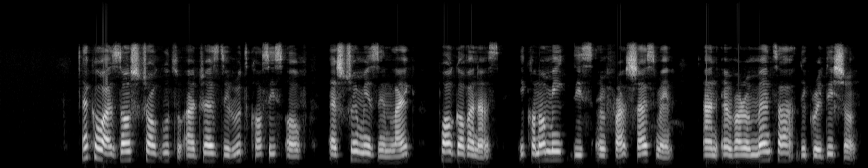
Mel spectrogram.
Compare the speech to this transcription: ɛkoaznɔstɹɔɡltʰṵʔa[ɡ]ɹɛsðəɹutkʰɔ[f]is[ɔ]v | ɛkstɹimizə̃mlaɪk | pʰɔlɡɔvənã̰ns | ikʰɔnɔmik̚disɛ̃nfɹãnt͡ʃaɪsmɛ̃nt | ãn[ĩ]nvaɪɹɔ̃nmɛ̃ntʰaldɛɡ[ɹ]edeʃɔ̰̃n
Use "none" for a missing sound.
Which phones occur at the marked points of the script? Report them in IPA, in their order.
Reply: d, s, ɔ, ɛ̃, ɹ

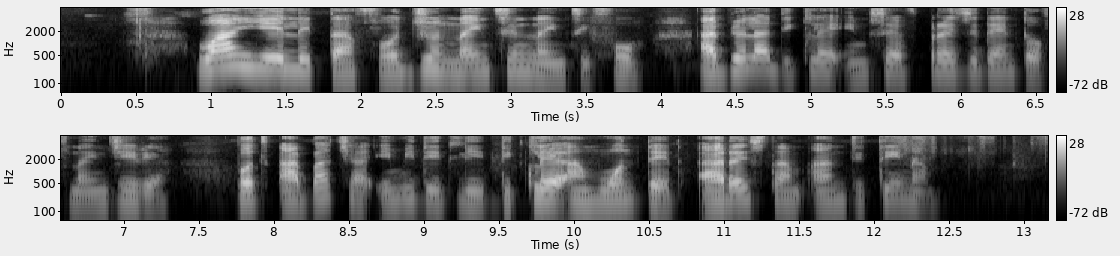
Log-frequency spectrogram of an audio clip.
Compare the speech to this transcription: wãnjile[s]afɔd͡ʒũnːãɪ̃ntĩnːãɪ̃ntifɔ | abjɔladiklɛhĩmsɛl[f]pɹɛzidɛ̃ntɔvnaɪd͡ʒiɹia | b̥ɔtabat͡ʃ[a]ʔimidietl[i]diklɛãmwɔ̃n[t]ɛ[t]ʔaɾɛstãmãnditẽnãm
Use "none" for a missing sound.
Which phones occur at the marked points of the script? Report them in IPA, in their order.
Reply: t, f, a, i, t, d

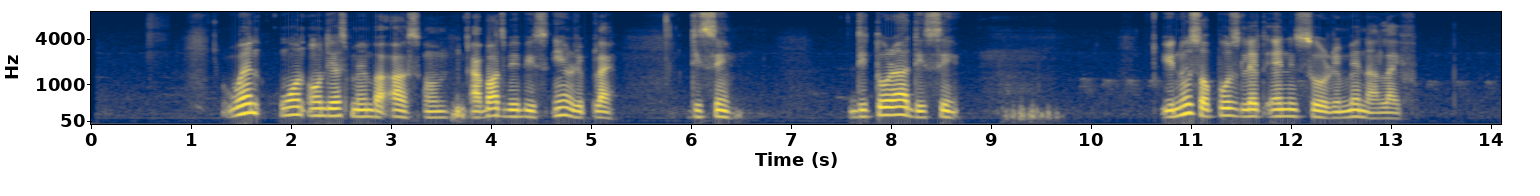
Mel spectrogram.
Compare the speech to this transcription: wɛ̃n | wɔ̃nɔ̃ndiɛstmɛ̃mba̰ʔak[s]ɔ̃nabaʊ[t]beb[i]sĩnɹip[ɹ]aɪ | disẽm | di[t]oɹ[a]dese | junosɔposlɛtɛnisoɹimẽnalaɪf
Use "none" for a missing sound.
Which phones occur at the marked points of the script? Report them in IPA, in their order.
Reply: s, t, i, l, t, a

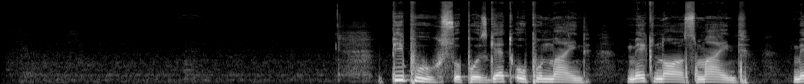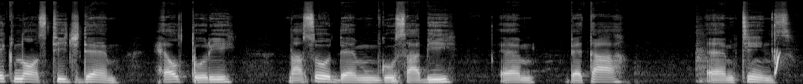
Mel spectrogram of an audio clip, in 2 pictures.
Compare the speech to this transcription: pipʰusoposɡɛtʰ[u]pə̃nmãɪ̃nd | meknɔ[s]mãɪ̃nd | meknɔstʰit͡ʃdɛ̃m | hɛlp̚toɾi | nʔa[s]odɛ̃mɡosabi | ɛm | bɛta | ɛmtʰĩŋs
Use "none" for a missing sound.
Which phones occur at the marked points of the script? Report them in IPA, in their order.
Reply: o, s, s

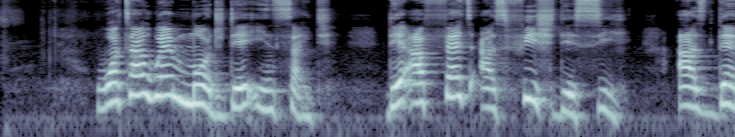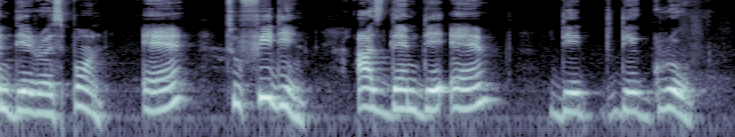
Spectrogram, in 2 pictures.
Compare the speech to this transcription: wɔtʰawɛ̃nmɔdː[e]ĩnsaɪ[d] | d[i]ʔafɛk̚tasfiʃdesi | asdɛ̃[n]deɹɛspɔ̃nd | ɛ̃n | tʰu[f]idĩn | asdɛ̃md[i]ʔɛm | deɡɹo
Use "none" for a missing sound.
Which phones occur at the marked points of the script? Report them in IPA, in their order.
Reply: e, d, e, m, f, e

